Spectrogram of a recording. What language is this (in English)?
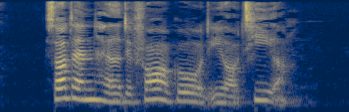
Danish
